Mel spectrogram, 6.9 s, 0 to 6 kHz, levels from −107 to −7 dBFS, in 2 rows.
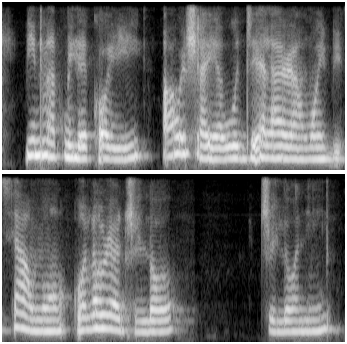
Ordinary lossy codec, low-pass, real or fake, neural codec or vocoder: none; 5.4 kHz; fake; codec, 24 kHz, 1.5 kbps, HILCodec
